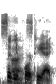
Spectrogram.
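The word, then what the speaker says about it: Sidney Poitier: Sydney Port. How do you say his name? Sydney Portier.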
